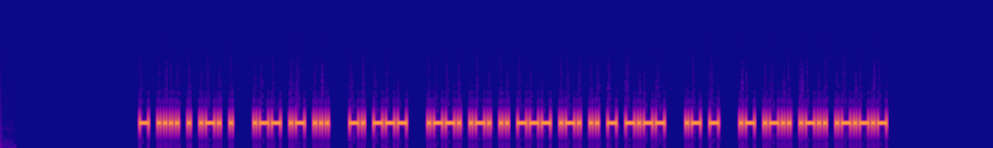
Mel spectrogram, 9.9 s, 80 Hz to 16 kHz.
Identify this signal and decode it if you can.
Morse code, heard as a keyed tone, about 37 wpm, 700 Hz. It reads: THERE WAS NO PRIORITY AT ALL.
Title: Sentences from Top 1600 Words 40wpm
